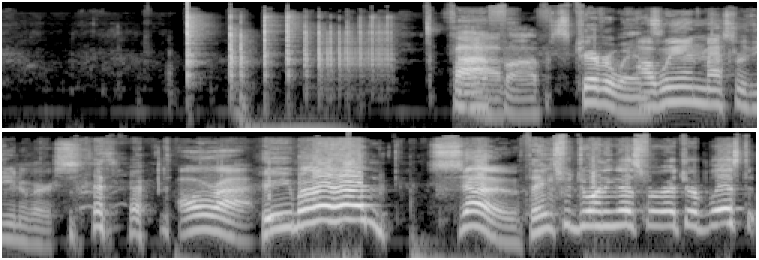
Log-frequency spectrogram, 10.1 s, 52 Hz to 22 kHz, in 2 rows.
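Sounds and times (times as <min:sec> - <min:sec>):
die rolling on a hard tabletop: 0:01.1 - 0:02.8
speech: 0:03.0 - 0:10.0
laughter: 0:05.4 - 0:06.4.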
